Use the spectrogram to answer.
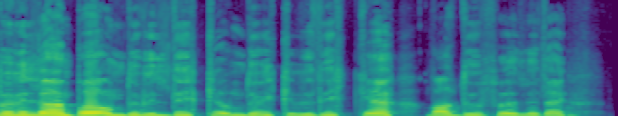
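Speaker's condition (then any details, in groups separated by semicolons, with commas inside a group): Cerebral palsy; speech difficulties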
